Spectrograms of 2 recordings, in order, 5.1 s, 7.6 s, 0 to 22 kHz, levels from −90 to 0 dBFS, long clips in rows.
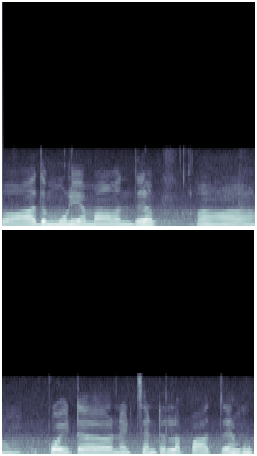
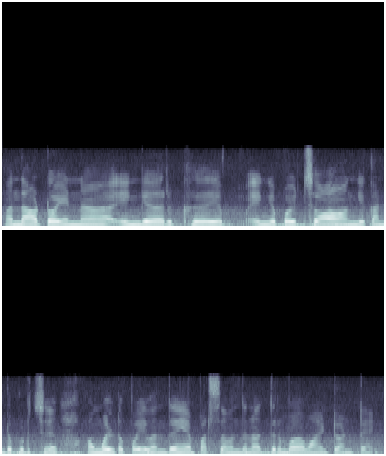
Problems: none marked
